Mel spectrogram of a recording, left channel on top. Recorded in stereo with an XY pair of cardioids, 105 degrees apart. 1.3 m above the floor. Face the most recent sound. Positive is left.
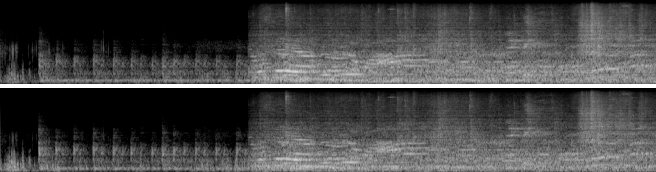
turn(degrees=10)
